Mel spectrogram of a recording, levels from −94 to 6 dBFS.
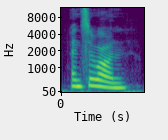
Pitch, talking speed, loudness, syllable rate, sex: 230 Hz, 215 wpm, -13 LUFS, 5.4 syllables/s, female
